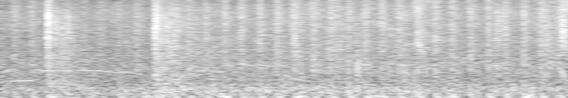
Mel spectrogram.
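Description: Rapid automatic gunfire from the Rainbow Six Siege video game, a dense burst of sharp shots rattling continuously at high volume with no pause.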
